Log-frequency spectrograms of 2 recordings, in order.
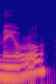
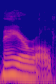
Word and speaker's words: mayoral: It's a name, not just a letter, who's running as a Republican in the Jackson mayoral. Or actually, the proper pronunciation is mayoral. Did you know that? It's not mayoral.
